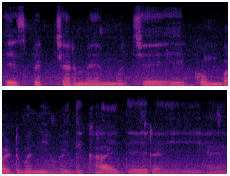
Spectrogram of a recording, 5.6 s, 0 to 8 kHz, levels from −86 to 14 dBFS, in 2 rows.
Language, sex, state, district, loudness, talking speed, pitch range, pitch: Hindi, male, Uttar Pradesh, Hamirpur, -35 LUFS, 130 wpm, 110-115 Hz, 110 Hz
